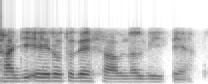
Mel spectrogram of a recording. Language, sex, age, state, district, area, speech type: Punjabi, male, 18-30, Punjab, Fazilka, rural, conversation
